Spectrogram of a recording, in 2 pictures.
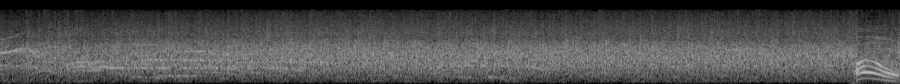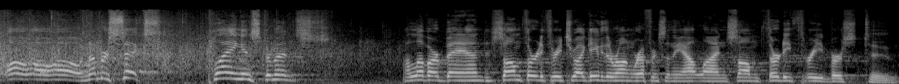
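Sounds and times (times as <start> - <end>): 
audience applause: 0.0 - 13.1
speech: 9.0 - 12.3, 13.0 - 17.9.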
